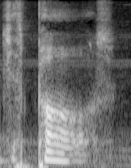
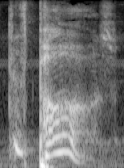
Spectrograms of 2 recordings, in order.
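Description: First: "just pause" said slowly and evenly, at ordinary pitch; slow, calm advice. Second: "Just pause" thrown out much higher, with "pause" hit hard; urgent command. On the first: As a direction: draw out "just pause" gently like settled advice. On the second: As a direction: snap "Just pause" high like a sharp warning. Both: Shown as a demonstration. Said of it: "If you ever wanna react with violence".

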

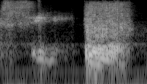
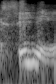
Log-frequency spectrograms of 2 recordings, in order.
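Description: First: Low, quiet scoff; dismissive echo. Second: Said in the usual way. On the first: Retold or imitated. Doubter hears the traveller's home city, quiet dismissive scoff. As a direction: repeat it under your breath, then puff it away.

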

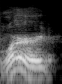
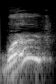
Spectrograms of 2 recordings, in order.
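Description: First: Said in the usual way. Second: Higher and louder rising "Word?"; cellmate's puzzled street slang; street slang question. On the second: Retold or imitated. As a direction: fling "Word?" up high as a question.

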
